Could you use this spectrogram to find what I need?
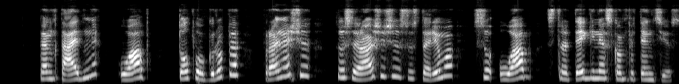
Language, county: Lithuanian, Vilnius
